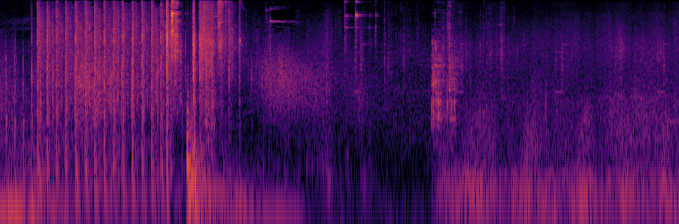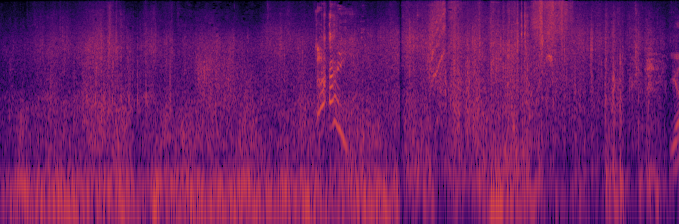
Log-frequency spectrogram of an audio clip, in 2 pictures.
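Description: Rapid machine-gun bursts and scattered rifle shots crackle in a military video game, loud and dense at first, then continuing as a steady barrage of battlefield gunfire.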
